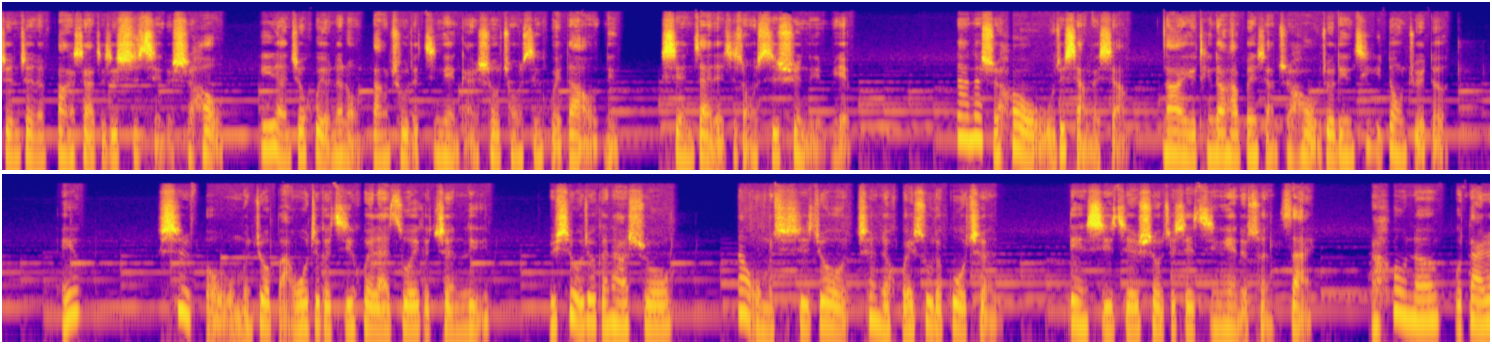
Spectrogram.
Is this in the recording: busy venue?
no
